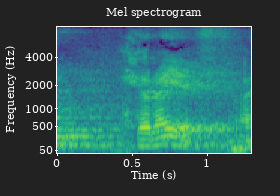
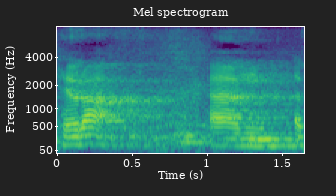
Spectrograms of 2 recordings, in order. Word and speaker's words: Hiraeth: It's called Hiraeth. I don't know if I pronounced that well at all. Hiraeth. Is that right? Hiraeth. Hiraeth. Okay, completely wrong. Hiraeth.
